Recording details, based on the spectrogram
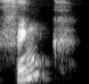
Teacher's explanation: In the word think, even though it's spelled with NK, it actually has that NG sound.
